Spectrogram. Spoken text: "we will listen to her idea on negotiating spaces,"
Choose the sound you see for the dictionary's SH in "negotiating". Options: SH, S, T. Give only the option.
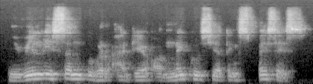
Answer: S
